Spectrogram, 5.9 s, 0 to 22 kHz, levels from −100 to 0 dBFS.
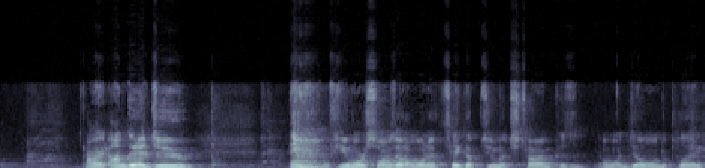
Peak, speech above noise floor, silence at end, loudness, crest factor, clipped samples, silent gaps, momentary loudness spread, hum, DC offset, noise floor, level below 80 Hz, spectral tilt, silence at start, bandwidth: -14 dBFS; 29 dB; 0 s; -32 LUFS; 20 dB; under 0.1%; none; 14 LU; none; under 0.1%; -60 dBFS; -70 dBFS; -5 dB/octave; 0.7 s; 12 kHz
